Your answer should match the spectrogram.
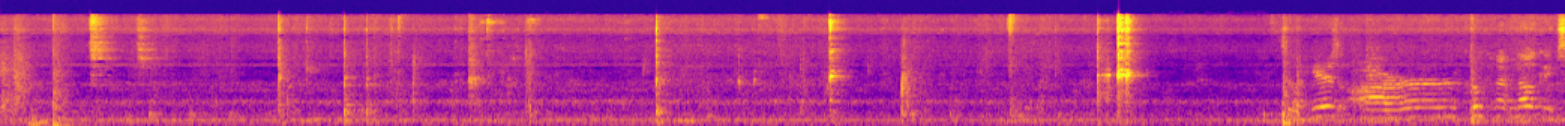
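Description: Scattered clinks and knocks of kitchen utensils and containers being handled on a counter, the sharpest about nine seconds in, over a steady low hum. A voice starts near the end.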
